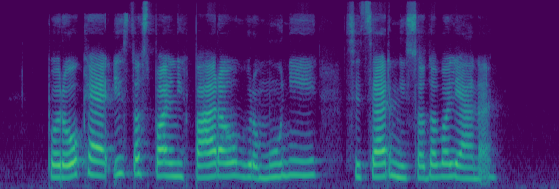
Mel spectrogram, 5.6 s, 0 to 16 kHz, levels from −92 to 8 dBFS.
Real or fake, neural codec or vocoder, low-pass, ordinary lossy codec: fake; vocoder, 44.1 kHz, 128 mel bands, Pupu-Vocoder; 14.4 kHz; Opus, 32 kbps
